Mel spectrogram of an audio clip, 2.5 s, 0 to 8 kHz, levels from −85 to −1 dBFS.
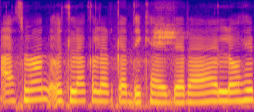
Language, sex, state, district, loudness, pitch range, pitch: Hindi, male, Bihar, Jahanabad, -13 LUFS, 185-210 Hz, 205 Hz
